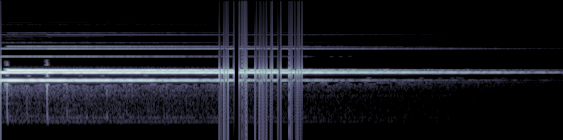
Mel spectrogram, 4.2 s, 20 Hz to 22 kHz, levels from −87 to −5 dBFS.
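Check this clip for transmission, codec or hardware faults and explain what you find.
One fault is present: processor overload crackle from 1.64 to 2.26 s, where repeated missed buffer deadlines, roughly twenty buffers of about 10 ms, leave hard-edged silent gaps heard as gritty crackle over the sound.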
